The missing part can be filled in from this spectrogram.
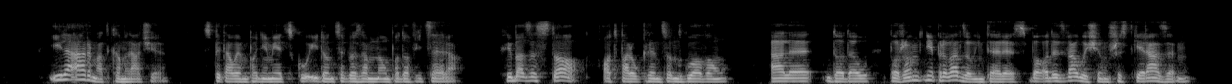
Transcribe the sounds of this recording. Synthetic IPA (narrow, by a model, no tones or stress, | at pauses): ilɛʔaɾmat̪kamɾat͡ɕɛ̰ | spɘt̪awɛmpɔɲemʲjɛt̪skuʔḭd̪ɔnt̪sɛɡɔzamnɔ̃w̃pɔd̪ɔfʲit̪sɛɾa̰ | xɘbazɛst̪ɔɔ̰t̪paɾwkɾɛnt̪sɔnd̪ɡwɔvɔ̃w̃ | alɛd̪ɔd̪awpɔʐɔnd̪ɲɛpɾɔvad̪zɔ̃w̃int̪ɛɾɛsbɔɔd̪ɛzvawɘɕɛfʂɘst̪kʲɛɾazɛm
